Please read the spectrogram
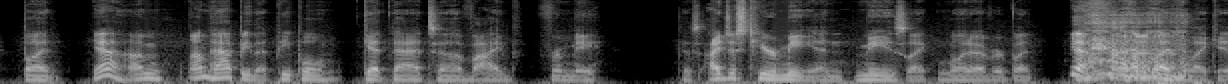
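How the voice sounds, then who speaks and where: Here a man with a medium pitch speaks at a fairly slow pace. His loudness swings a lot. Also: ordinary pitch variation. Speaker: interviewer and YouTuber. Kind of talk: interview. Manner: upbeat, comedic.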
